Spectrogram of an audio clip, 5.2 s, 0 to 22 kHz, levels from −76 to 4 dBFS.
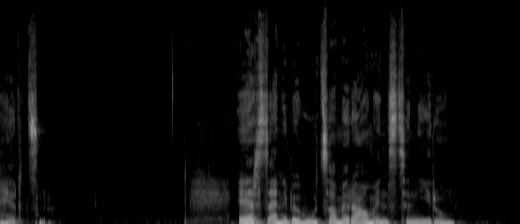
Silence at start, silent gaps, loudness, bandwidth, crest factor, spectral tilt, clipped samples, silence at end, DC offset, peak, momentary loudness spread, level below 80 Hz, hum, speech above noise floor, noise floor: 0 s; none; -33 LUFS; over 20 kHz; 18 dB; -4 dB/octave; under 0.1%; 0.65 s; under 0.1%; -16 dBFS; 20 LU; -52 dBFS; none; 38 dB; -71 dBFS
